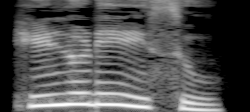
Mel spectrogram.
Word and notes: ಹಿಳ್ಳೊಡೆಯಿಸು: Kannada

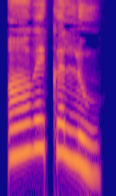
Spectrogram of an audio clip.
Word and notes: ಆವೆಕಲ್ಲು: āvekallu

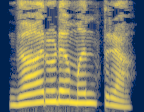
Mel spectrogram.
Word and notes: ಗಾರುಡಮಂತ್ರ: gāruḍa mantra

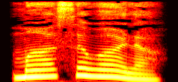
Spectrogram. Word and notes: ಮಸ್ಸೀವಾಲ: Kannada

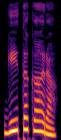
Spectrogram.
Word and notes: ಗತ್ತುಗಾರ: gattugāra

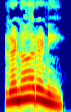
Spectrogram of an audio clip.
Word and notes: ರಣಾರಣಿ: raṇāraṇi

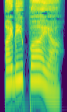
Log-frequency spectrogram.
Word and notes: ಅಡುಪಾಯ: aḍupāya

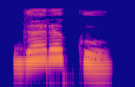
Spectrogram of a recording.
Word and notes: ಕರಗು: Kannada

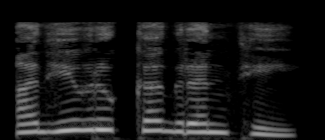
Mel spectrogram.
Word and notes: ಅಧಿವೃಕ್ಕಗ್ರಂಥಿ: adhivřkka granthi

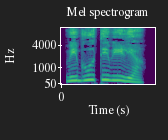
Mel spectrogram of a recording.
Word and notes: ವಿಭೂತಿವೀಳ್ಯ: kannada

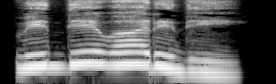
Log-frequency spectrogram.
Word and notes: ವಿದ್ಯಾವಾರಿಧಿ: vidyāvāridhi

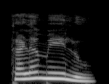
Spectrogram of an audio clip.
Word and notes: ತಳಮೇಲು: taḷa mēlu

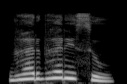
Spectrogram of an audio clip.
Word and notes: ಘರ್ಘರಿಸು: ghargharisu

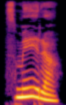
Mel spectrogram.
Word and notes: ಸಮರು: samaru

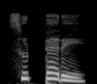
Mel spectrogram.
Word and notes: ಸುಟ್ಟರೆ: suṭṭate

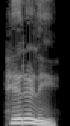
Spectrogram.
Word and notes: ಹೆರಳೆ: kannada

